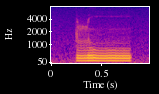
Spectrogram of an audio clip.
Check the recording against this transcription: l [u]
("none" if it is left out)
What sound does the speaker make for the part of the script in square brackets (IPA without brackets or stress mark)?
u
